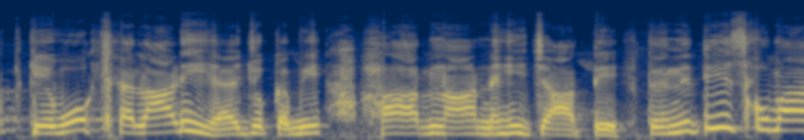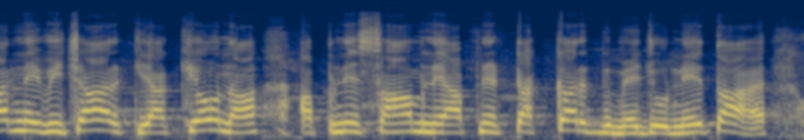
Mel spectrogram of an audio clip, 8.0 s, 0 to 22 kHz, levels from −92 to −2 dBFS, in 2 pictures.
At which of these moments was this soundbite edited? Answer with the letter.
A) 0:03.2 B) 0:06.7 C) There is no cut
A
